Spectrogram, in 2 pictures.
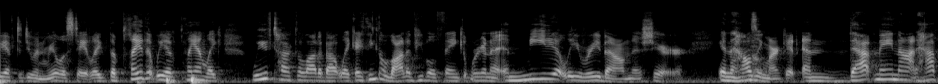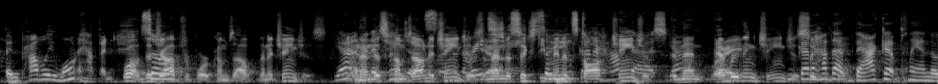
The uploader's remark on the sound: EXCLUSIVE from ONE Summit 2024. Live from the Venetian Hotel in Las Vegas, NV.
